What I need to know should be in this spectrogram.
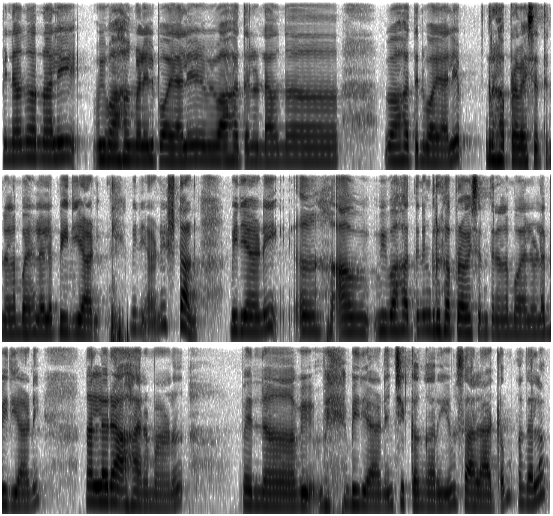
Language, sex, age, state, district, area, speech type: Malayalam, female, 30-45, Kerala, Kasaragod, rural, spontaneous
